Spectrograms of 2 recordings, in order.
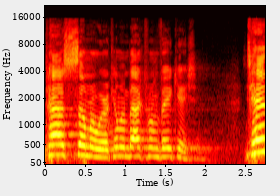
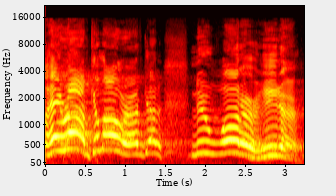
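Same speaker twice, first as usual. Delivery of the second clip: higher, louder, slow mock excitement; mock excited calling; 4 semitones higher, 6 dB louder than usual. Calling his friend Rob over to show off a water heater. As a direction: call a buddy over like it's a new toy. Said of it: "I don't go".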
